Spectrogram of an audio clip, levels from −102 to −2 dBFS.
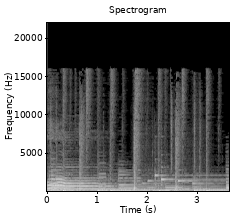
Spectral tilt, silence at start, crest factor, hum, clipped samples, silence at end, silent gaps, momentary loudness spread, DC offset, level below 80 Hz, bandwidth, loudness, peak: -6.5 dB/octave; 0 s; 18 dB; none; under 0.1%; 0 s; none; 8 LU; under 0.1%; -30 dBFS; 16.5 kHz; -26 LUFS; -6 dBFS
